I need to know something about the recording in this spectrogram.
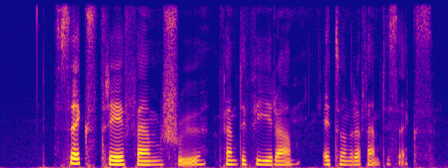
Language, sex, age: Swedish, female, 23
